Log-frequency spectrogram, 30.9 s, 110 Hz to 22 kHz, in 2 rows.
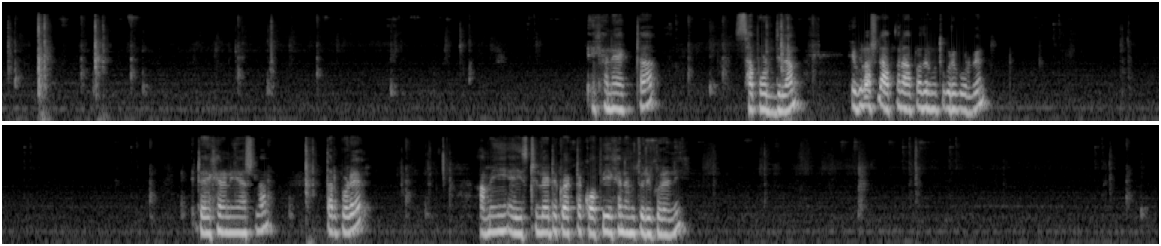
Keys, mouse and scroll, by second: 0.2 typing, 0.6 Return, 1.1 middle click, 1.3 space, 1.5 scroll up 1, 1.7 middle click, 2.1-2.6 scroll down 1, 3.2 shift+middle click, 3.9-4.3 scroll up 1, 6.2 p, 6.5 scroll up 1, 9.2 middle click, 10.5 space, 10.5-10.9 scroll down 4, 10.9 middle click, 11.2 scroll down 1, 13.0 scroll up 1, 13.8 Escape, 15.0 typing, 17.5 middle click, 17.8-18.6 scroll up 2, 18.6 shift+middle click, 19.5 space, 19.8 scroll down 1, 20.1 middle click, 20.5 scroll down 1, 20.9 shift+middle click, 21.3 scroll down 1, 22.9 middle click, 23.4-24.1 scroll down 1, 24.1 typing, 27.5 shift+click, 28.8 shift+click, 30.4 shift+middle click, 30.7 scroll down 1.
